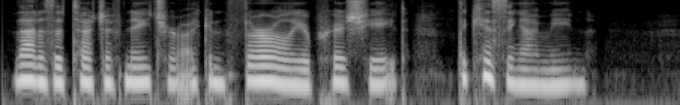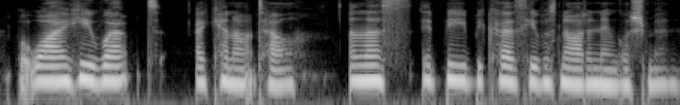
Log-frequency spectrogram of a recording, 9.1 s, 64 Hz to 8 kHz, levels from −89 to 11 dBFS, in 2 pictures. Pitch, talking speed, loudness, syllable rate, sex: 180 Hz, 190 wpm, -17 LUFS, 6.0 syllables/s, female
